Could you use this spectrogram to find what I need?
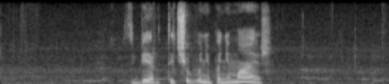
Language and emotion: Russian, neutral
